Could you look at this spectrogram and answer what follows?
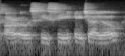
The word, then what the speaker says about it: Rocchio: That's R O C C H I O and I know I probably say it a little bit different than your native Italian speakers. Wouldn't you pronounce my last name like Rocchio? – Rocchio.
